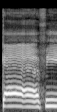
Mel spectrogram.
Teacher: রু এখানে 3 আলিফ টেনে নুনকে সাকিন করতে হবে, কারণ মদের হরফের বামের হরফে ওয়াকফ হইলে মধ্যে আরজি 3 আলিফ টানিয়া পড়িতে হয়।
